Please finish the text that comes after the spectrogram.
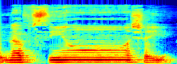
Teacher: تنوین کے بعد شین آئے تو اخفا ہوتا ہے، تنوین کی آواز ناک میں چھپائیں گے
